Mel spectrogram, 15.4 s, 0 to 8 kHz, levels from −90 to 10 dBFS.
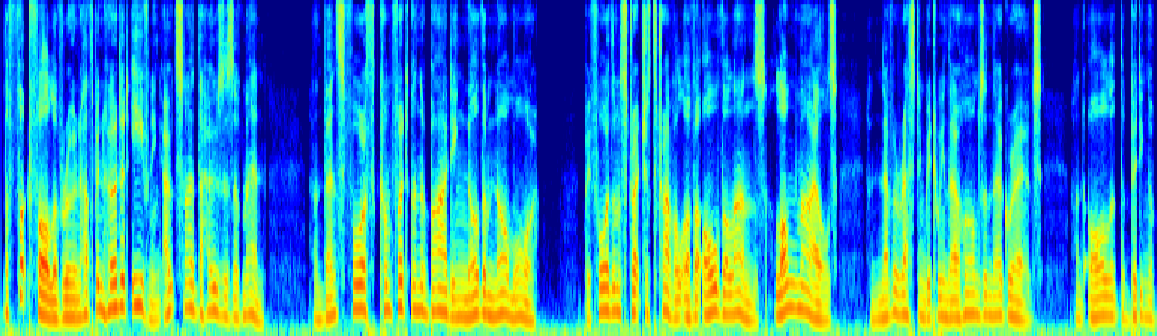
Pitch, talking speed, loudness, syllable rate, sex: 130 Hz, 185 wpm, -18 LUFS, 5.5 syllables/s, male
